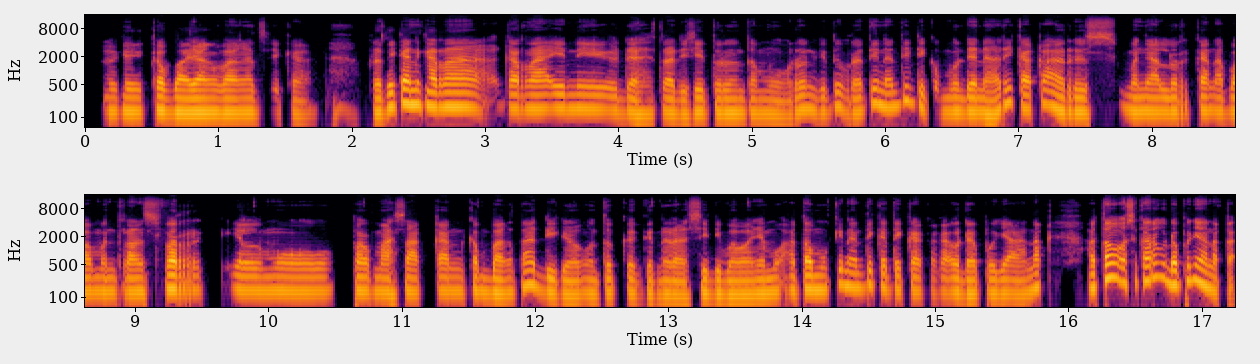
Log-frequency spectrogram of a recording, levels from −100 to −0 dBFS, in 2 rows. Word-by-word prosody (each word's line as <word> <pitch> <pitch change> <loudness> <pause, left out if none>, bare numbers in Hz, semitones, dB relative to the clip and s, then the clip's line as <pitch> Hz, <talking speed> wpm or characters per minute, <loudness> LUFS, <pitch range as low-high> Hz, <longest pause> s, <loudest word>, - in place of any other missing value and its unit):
Oke, 130 -1 -2
kebayang 130 -2 +4
banget 130 0 +1
sih, - - -15
Kak. 115 -2 -8 0.5
Berarti 130 +6 +2
kan 195 - +8
karena 170 -2 +3
karena 155 -2 +1
ini 150 -2 0
udah 125 -3 -1
tradisi 125 0 -1
turun-temurun, 125 0 -3
gitu, 130 +6 -4
berarti 140 +8 -2
nanti 175 +7 -2
di - - -2
kemudian 130 -2 -1
hari 185 - 0
Kakak 155 -3 +1
harus 130 +2 -3
menyalurkan, 135 -1 -1
apa, 130 0 -1
mentransfer 135 +3 +1 0.2
ilmu 135 -2 -1 0.2
permasakan 130 0 -1
kembang 130 -3 +1
tadi 160 -9 +1
kalau 115 +1 -1
untuk 125 +2 -5
ke 125 - -4
generasi 115 -1 -2
di 120 - -1
bawahnya 115 +1 0
mu 130 - -1
atau 140 +2 +2
mungkin 145 +5 0
nanti 165 +3 -1
ketika 140 -5 -2
Kakak 125 0 -4
udah 120 -1 +1
punya 120 -1 -1
anak 160 +6 -1 0.3
atau 175 +13 +6
sekarang 230 +5 +2
udah 185 -8 +5
punya 230 -3 +4
anak, 165 - -1
135 Hz, 165 wpm, -23 LUFS, 125-150 Hz, 0.5 s, kan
